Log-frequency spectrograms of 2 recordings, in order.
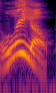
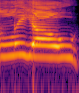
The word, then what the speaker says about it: Lio: and his name is Lio Rush. L-I-O, goons, not L-E-O. He's not Leo, named after Leonardo the Ninja Turtle. It's Lio. L-I-O. Not Leo, the Ninja Turtle. Not Leo DiCaprio, the actor.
